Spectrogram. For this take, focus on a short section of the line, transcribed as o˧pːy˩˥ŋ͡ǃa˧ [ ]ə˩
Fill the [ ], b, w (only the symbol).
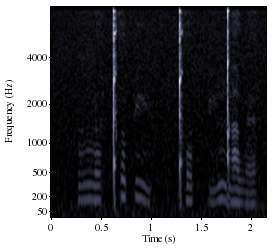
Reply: w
